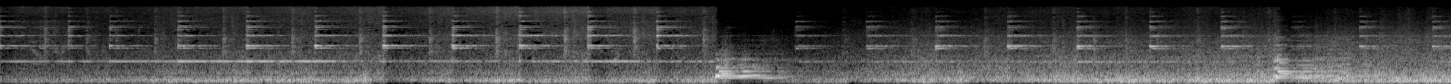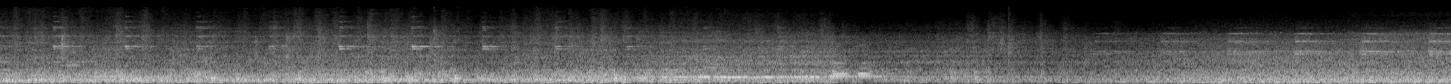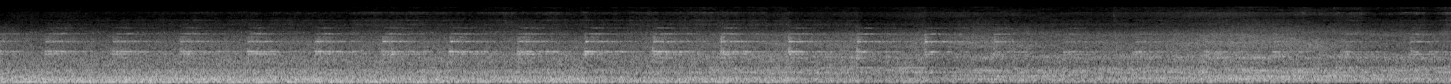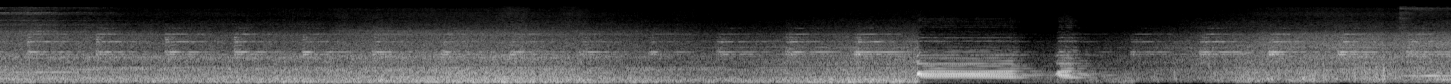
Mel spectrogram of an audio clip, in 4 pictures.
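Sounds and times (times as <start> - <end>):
train wheels rumbling on rail: 0.0 - 58.0
train horn blast: 7.1 - 8.0, 12.7 - 13.6, 21.0 - 23.5, 52.7 - 54.6.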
